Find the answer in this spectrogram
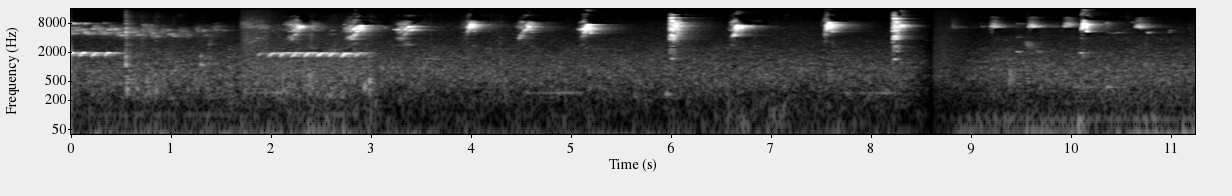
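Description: Red-eared firetail giving a series of very high, thin, short notes about every half second, with a softer low trill near the start.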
